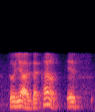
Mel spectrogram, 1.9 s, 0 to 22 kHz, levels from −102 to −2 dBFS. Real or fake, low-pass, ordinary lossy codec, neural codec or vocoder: real; 3.6 kHz; none; none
